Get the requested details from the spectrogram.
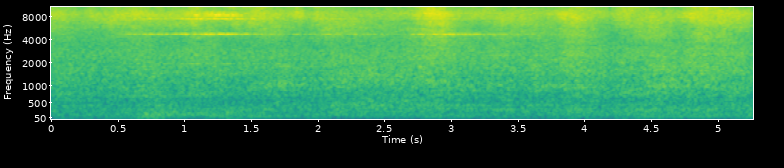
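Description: A cloth rubs and swishes across a chalkboard.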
